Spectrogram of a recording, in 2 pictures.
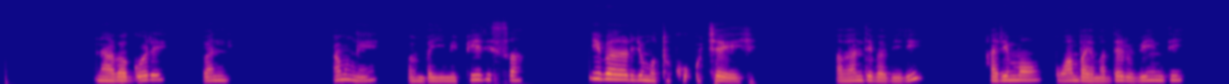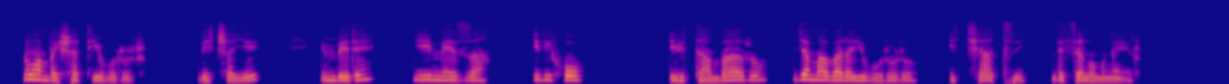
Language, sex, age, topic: Kinyarwanda, female, 25-35, government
